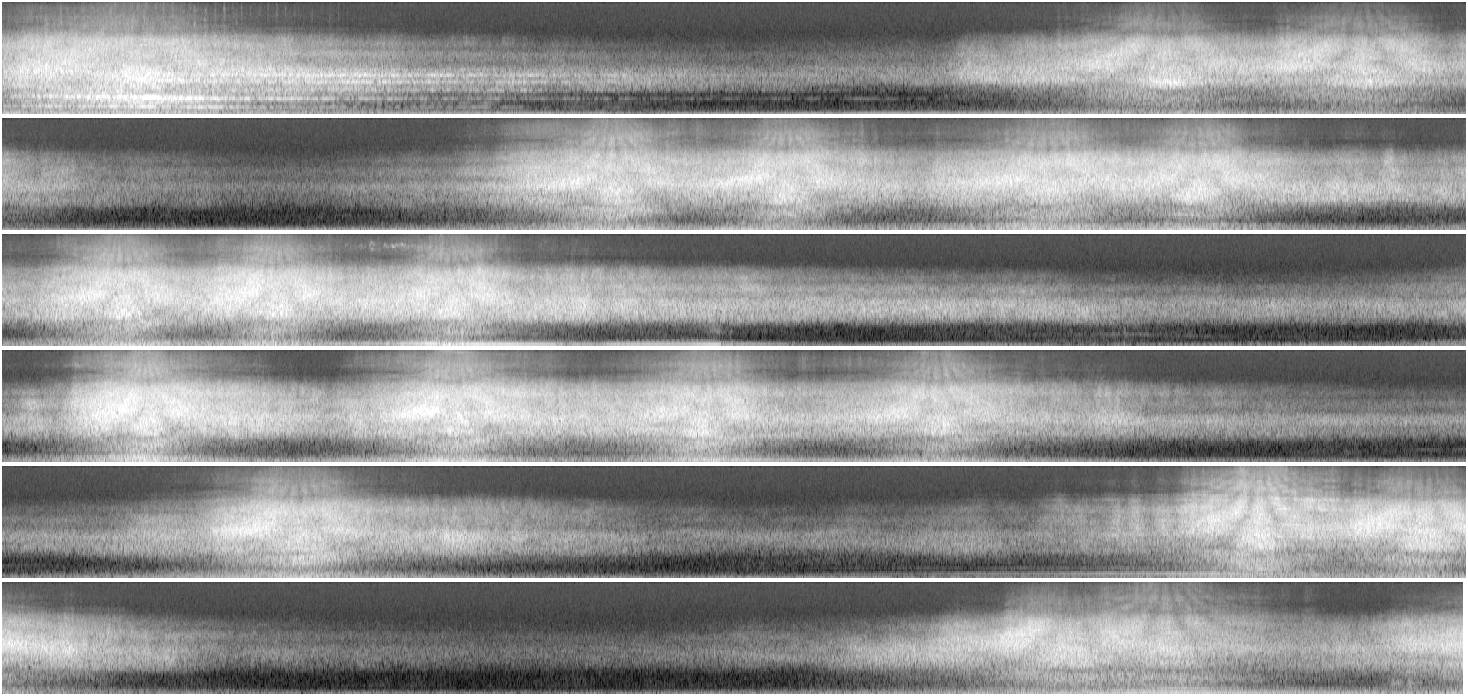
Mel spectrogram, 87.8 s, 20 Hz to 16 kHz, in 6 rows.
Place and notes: Traffic on the highwaylike E 421. Recorded in spring in the early afternoon.
Projekt - Klangraum Our - topographic field recordings, sound art objects and social ambiences
Luxembourg, 2 June 2011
